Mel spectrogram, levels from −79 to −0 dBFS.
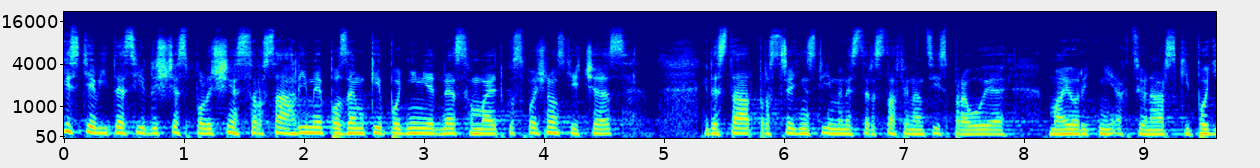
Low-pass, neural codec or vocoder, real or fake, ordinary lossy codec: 14.4 kHz; none; real; Opus, 64 kbps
